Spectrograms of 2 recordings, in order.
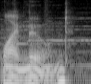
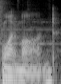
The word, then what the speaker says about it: Wymond: She probably pronounced it Wymoond, and the correct pronunciation is Wymond, as I have been saying.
